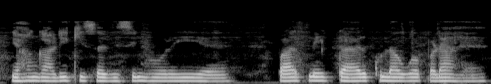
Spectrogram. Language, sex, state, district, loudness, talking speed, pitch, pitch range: Hindi, female, Uttar Pradesh, Lalitpur, -17 LUFS, 185 wpm, 165 Hz, 160-170 Hz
